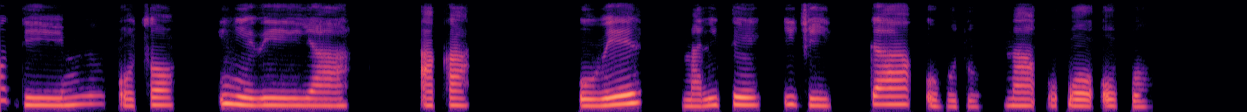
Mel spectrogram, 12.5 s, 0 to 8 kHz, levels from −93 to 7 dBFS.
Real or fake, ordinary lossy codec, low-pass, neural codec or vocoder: fake; none; 7.2 kHz; codec, 44.1 kHz, 7.8 kbps, Pupu-Codec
